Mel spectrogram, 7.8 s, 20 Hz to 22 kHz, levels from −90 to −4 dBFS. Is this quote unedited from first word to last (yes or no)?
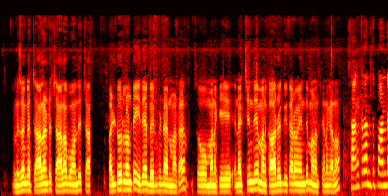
no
